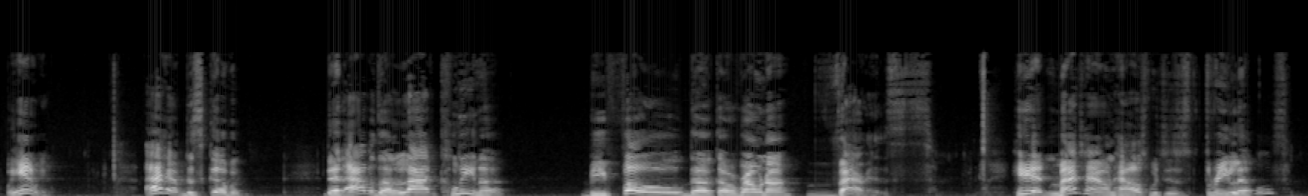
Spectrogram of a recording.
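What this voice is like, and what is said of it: Southern US accent. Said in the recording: “if you detect the Southern accent, I am certainly from Gatesville, Mississippi”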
